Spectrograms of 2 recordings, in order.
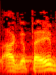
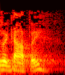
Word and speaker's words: agape: Some people pronounce it agape, but you know what it is, agape.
